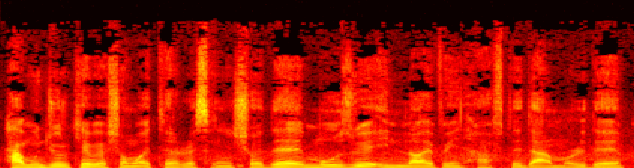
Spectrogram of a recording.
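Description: A man's voice: mid-range voice, darkish tone, husky. A man teaching a live online language lesson, with a Persian accent in his English, talking animatedly and checking in with his students often.

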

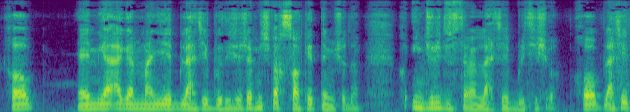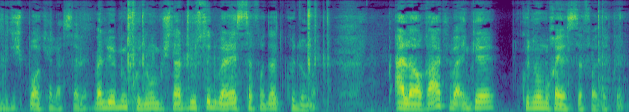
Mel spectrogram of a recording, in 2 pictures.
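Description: A man's voice: mid-range voice, a little hiss or hum. A man hosting a casual live question-and-answer stream for language learners, talking loosely with frequent fillers and restarts. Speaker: language school host answering viewer questions. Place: lives in Europe.

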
